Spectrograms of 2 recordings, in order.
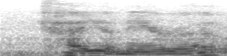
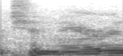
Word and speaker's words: chimera: __ ] oh God that's cayamera or Chimera depending on how you say it I guess everybody has a different way I feel like it's kind of mirror like okay I don't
